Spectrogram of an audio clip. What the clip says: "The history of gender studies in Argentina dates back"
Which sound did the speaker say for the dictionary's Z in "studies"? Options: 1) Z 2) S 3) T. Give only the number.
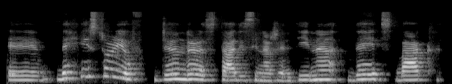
2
